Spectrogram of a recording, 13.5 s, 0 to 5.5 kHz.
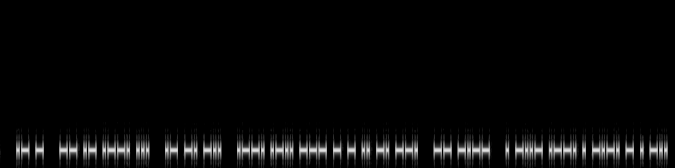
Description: Morse code, heard as a keyed tone, about 25 wpm, 600 Hz. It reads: AT MAPS AND PLOTTING MY EXPECTED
